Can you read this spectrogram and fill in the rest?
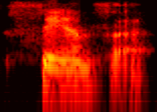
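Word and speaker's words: tsantsa: heads Sansa okay spelled TS n TSA but pronounced Sansa right and that's the word for victory power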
